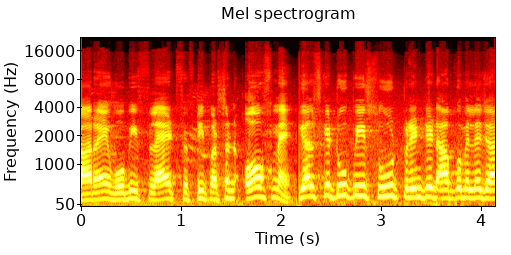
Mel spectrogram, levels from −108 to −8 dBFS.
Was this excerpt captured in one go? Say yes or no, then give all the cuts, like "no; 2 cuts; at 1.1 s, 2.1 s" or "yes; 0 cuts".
no; 1 cut; at 2.2 s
